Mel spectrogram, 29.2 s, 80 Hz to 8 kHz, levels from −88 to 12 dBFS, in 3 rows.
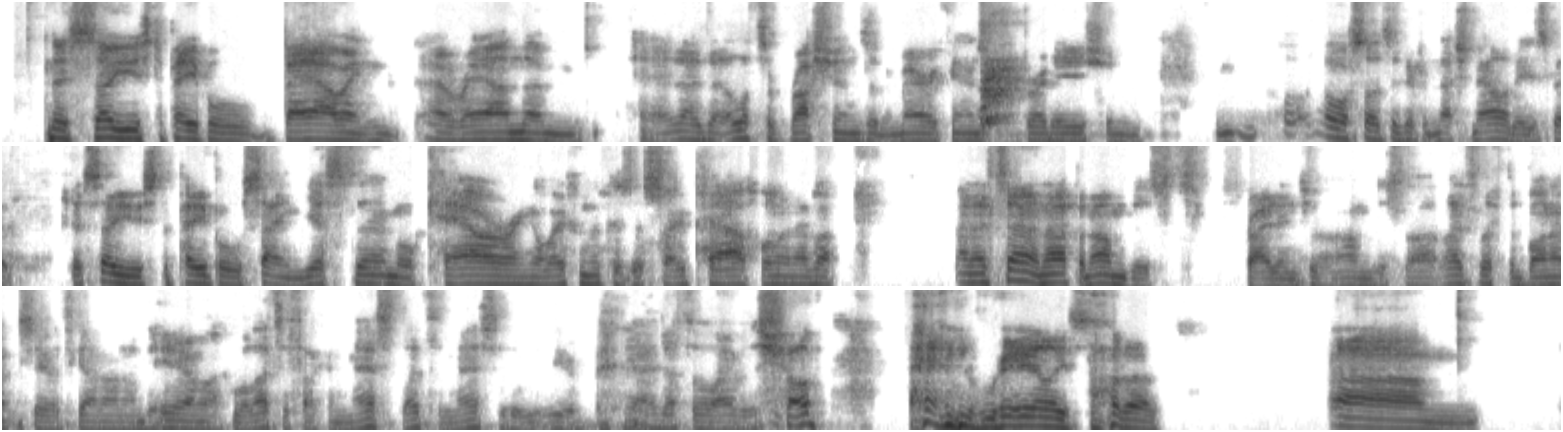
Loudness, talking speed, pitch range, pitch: -19 LUFS, 190 wpm, 105-125 Hz, 115 Hz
